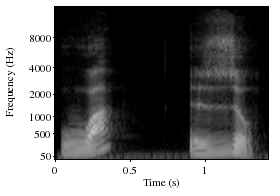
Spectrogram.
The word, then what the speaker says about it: oiseau: Donc oiseau. Je signale aussi que le trigramme EAU se prononce O en français. Donc, oiseau. Le S étant entre 2 voyelles, on prononce un S sonore.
